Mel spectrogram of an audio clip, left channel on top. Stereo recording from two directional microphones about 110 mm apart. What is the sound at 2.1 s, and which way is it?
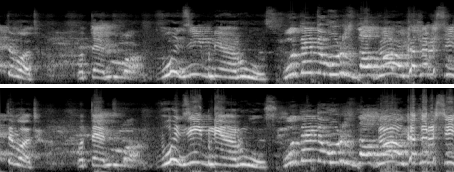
Speech, 10° left (ahead or behind).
